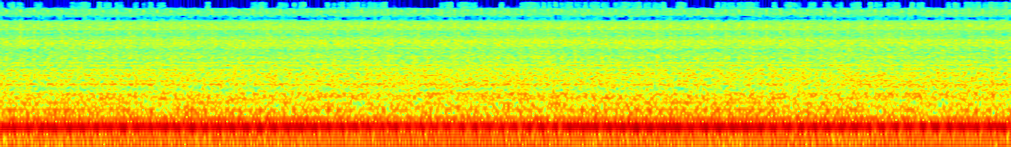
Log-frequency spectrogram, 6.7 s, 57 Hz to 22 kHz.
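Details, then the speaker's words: Classic Mini carburettor four-cylinder after Gunson Colourtune mixture and idle adjustment: smooth, even idle around 900 rpm, steady low hum, no misses; sounding nice. "Sounding nice."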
